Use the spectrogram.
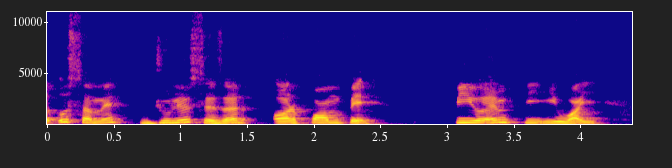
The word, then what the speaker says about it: Pompey: और उस समय जूलियस सीजर और पॉम्पे, POMPEY, तो ये दोनों स्पेलिंग आप लिख लीजिए।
